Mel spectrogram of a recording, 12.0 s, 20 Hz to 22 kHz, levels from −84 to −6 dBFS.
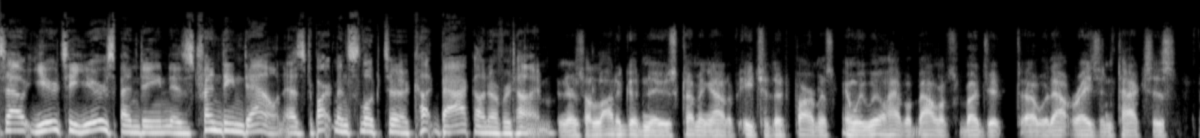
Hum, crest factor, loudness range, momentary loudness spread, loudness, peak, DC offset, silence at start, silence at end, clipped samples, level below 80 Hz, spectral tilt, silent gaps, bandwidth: none; 16 dB; 2 LU; 5 LU; -21 LUFS; -4 dBFS; under 0.1%; 0 s; 0.3 s; under 0.1%; -44 dBFS; -5.5 dB/octave; 10.10-10.16 s; 14.5 kHz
